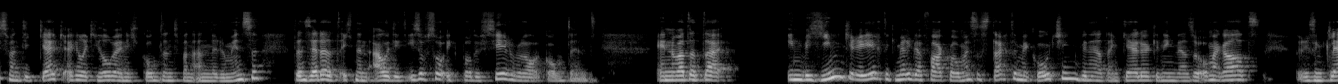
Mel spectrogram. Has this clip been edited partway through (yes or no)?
no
